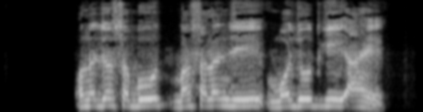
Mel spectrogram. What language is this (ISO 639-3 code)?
snd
